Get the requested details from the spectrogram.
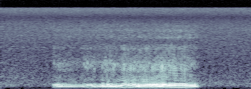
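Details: Snoring.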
